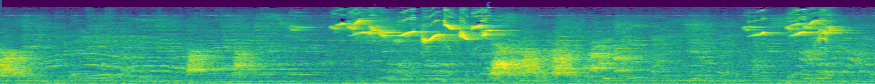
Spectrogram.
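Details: Double-collared seedeater giving a fast, clipped song: bursts of high, sharp, rapidly sliding notes in two clusters near the middle and end, over lower murmuring voice-like sounds and a steady low hum.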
